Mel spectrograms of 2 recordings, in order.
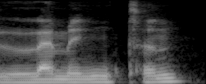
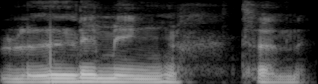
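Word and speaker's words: Lymington: watching that last clip it kind of sounded like I said lemington it's Limington l-y-m-i-n-g-t-o-n I'm surprised I've learned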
